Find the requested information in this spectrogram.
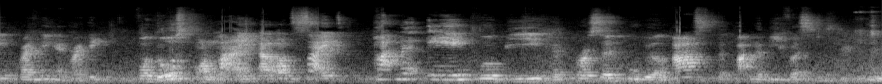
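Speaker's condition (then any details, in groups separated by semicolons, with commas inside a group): No condition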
